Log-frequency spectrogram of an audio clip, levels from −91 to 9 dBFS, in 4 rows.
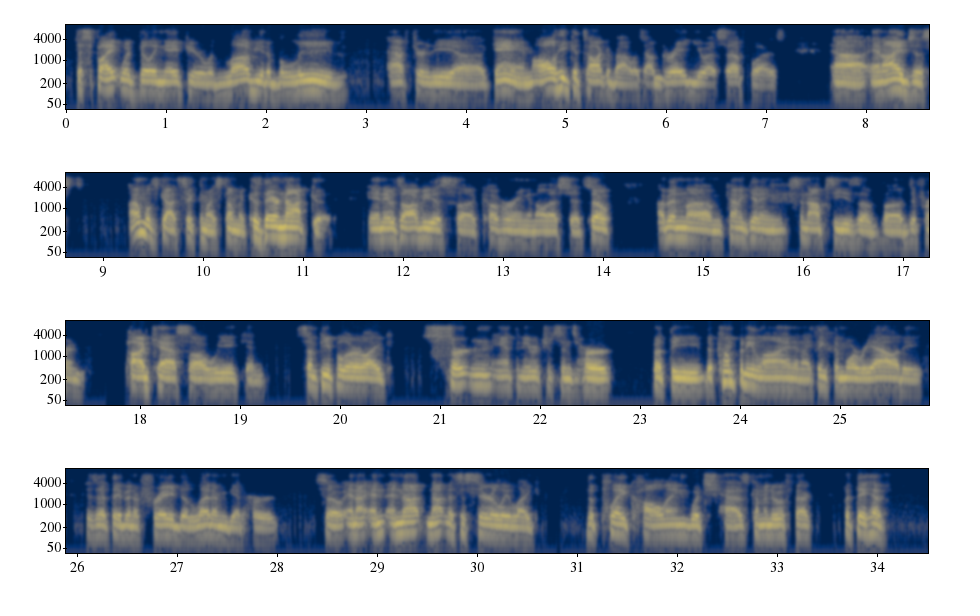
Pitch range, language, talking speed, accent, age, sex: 105-130 Hz, English, 195 wpm, American, 30-49, male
